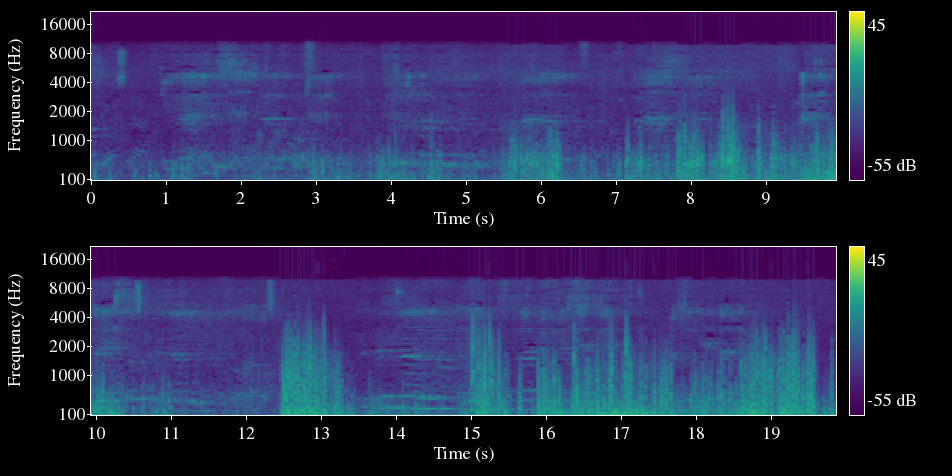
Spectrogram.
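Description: A large crowd murmurs and chatters in an open stadium.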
